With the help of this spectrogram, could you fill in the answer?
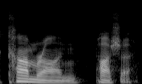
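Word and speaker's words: Kamran Pasha: you said it correctly it's it's uh it's Camron Pasha the comrad yeah he's a very smart fella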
